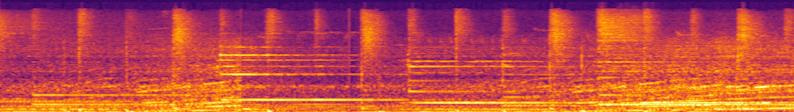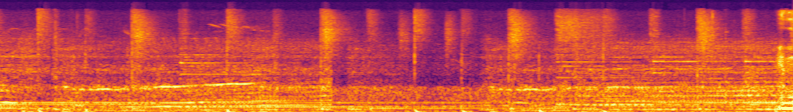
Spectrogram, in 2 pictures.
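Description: A car in the Second Life virtual world drives steadily, its engine droning with rising and falling pitch as it shifts and accelerates, continuous and fairly close, with scattered clicks over the hum and no talking.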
